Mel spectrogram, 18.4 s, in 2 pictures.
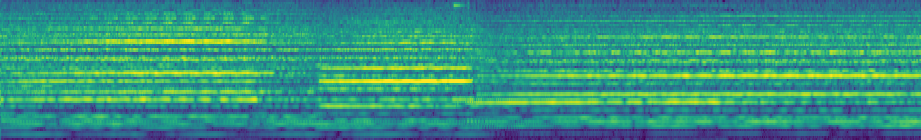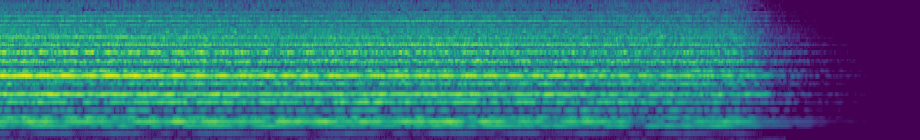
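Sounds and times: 
percussion: 0.0 - 13.4
strings: 0.0 - 17.5
woodwinds: 0.0 - 17.6.

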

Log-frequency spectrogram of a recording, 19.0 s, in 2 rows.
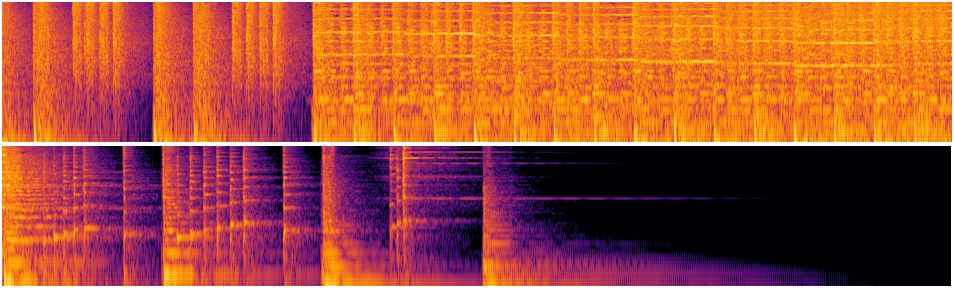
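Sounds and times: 
light percussion: 0.0 - 10.4, 12.7 - 15.5.

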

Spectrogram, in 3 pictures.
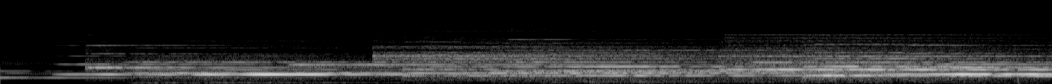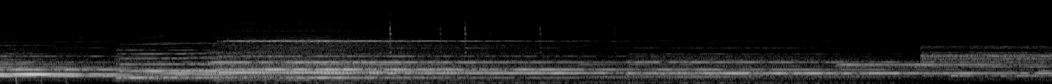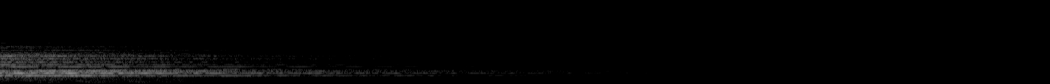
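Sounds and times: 
ambient music: 0.0 - 24.3.

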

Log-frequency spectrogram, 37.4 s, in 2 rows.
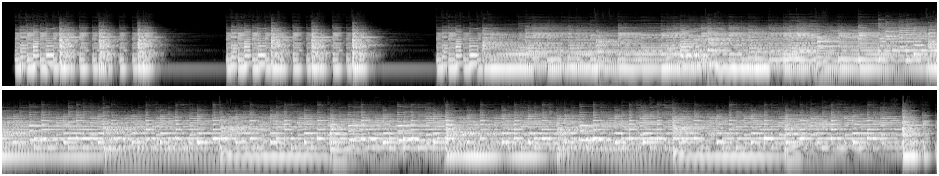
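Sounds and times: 
piano: 0.0 - 37.3.

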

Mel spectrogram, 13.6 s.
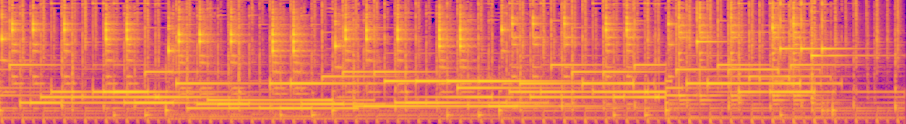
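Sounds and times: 
suspenseful marimba: 0.0 - 13.5.

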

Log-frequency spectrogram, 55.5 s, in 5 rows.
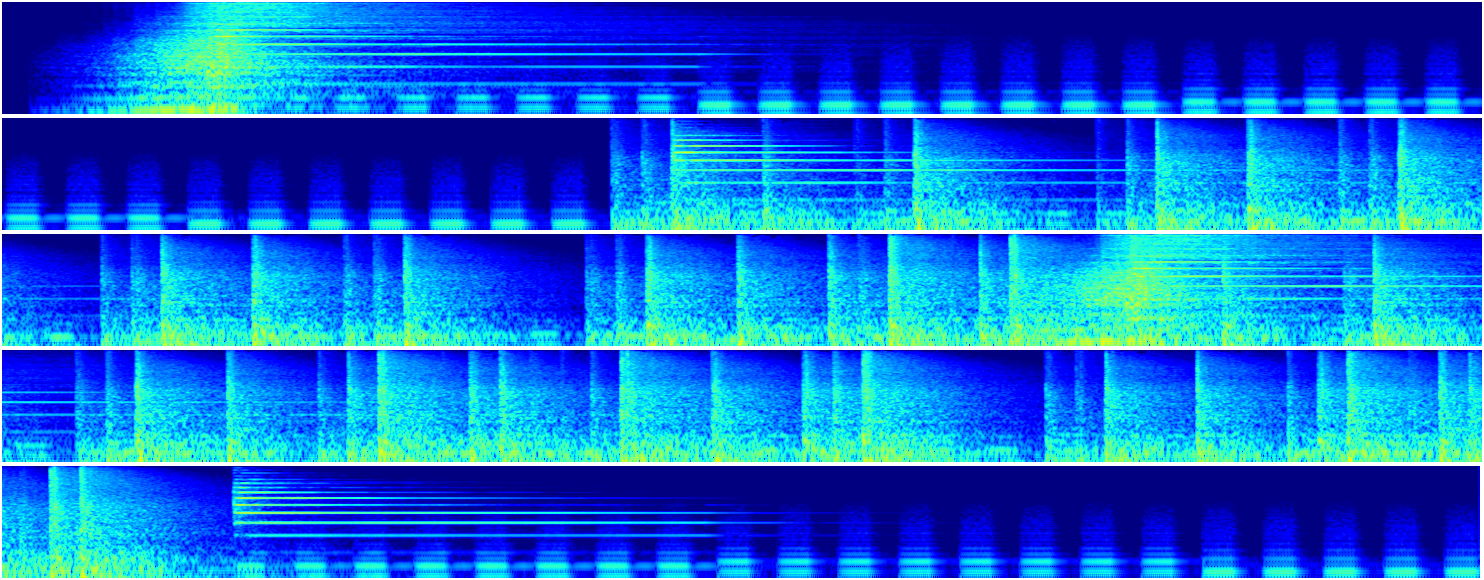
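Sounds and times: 
bass: 0.0 - 55.4
drums: 15.7 - 46.2.

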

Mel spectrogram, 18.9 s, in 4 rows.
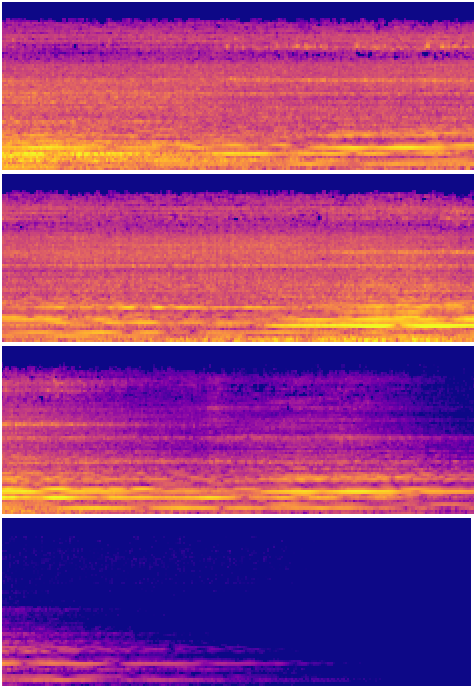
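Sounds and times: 
drones: 0.0 - 14.6.

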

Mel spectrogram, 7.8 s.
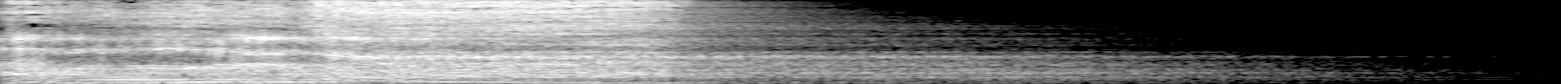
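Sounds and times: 
creature beneath the bed: 0.0 - 3.7.

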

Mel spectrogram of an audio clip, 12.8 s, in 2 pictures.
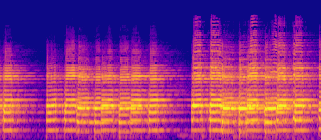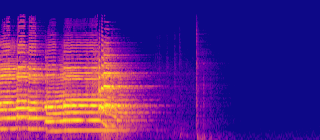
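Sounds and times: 
trumpets: 0.0 - 9.4.

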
